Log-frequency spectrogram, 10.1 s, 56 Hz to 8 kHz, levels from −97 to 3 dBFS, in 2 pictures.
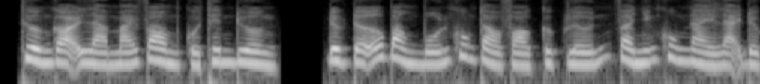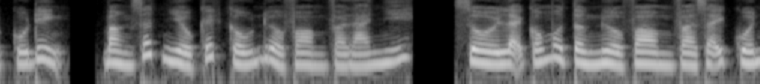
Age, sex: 20-39, female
